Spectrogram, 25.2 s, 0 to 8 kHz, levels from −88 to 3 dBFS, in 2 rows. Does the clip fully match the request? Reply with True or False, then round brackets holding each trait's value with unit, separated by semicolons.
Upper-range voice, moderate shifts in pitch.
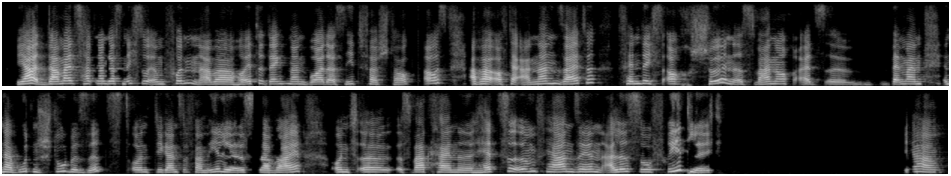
True (215 Hz; 3.2 semitones)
